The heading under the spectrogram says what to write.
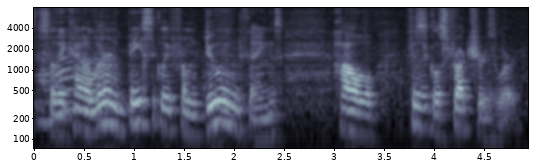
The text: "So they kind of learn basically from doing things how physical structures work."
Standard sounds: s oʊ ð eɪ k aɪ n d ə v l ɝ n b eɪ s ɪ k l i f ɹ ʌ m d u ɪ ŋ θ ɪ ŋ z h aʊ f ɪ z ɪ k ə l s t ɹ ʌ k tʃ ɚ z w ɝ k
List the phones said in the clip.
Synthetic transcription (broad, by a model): s oʊ ð eɪ k aɪ n d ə l ɝ n b eɪ s ɪ k l i f ɹ ʌ m d u ɪ ŋ θ ɪ ŋ z h aʊ f ɪ z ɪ k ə l s t ɹ ʌ k tʃ ɚ z w ɝ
